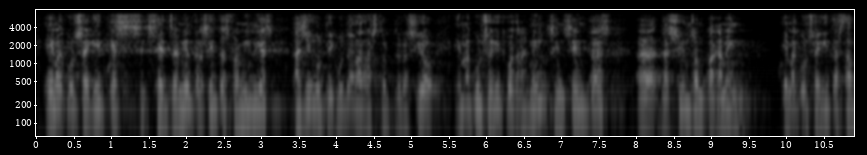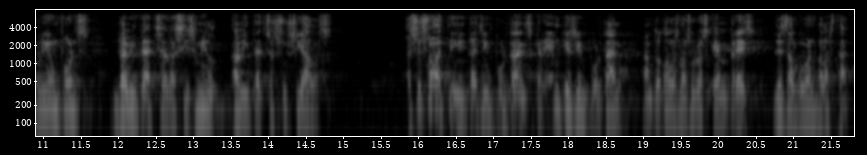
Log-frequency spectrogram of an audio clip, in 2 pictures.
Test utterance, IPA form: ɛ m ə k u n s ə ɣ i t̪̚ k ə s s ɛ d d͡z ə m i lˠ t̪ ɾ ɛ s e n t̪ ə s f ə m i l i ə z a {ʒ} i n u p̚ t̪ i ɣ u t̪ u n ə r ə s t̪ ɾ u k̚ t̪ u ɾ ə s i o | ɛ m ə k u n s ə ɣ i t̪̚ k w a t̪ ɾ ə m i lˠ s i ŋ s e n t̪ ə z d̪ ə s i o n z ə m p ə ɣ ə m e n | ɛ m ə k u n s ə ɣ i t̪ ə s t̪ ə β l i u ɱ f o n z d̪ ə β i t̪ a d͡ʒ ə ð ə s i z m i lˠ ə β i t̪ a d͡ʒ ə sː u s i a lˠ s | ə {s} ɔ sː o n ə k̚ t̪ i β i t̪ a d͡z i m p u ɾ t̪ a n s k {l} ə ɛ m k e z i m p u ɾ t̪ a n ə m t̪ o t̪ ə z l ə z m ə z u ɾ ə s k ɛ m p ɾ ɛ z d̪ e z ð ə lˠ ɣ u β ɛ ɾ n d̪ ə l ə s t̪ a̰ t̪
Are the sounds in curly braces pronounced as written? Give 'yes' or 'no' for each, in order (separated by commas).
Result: yes, no, no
